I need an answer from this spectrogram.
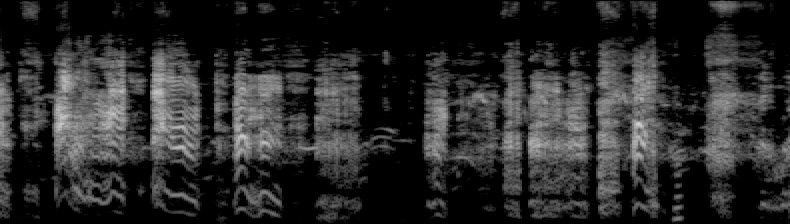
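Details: Playing puppy makes a string of short squealing yelps that bend up and down, mixed with grunting, growl-like bursts in quick uneven succession.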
